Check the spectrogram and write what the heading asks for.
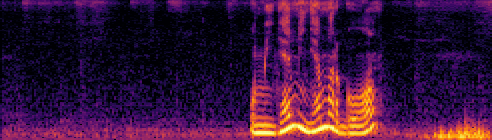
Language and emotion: Russian, positive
